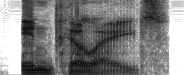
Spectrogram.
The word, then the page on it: inchoate: British English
